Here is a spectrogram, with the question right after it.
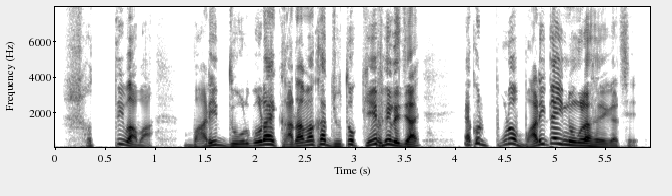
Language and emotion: Bengali, disgusted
